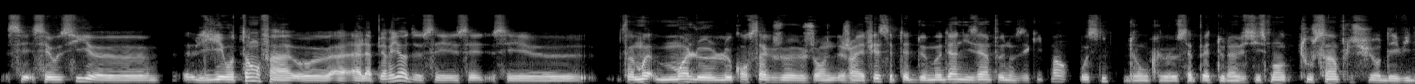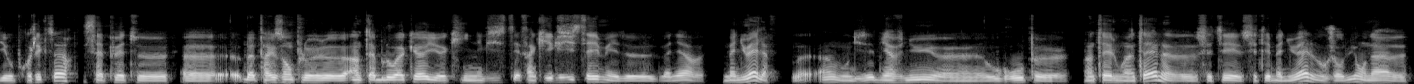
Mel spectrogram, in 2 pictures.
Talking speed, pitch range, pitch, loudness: 195 wpm, 95-115 Hz, 100 Hz, -15 LUFS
